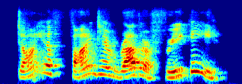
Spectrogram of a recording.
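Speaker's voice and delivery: unconvincing, so-so attempted Irish accent. Quoting the husband character when he first meets Tim, in an Irish accent. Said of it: "I don't know if that was a good Irish accent".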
